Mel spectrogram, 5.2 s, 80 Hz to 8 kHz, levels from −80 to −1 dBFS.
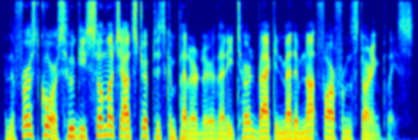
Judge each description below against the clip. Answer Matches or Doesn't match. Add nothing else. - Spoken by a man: Matches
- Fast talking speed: Matches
